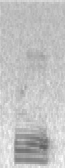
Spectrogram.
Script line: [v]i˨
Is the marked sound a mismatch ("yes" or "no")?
yes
